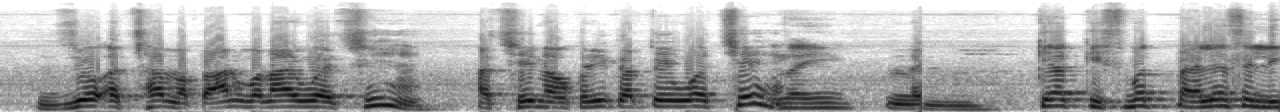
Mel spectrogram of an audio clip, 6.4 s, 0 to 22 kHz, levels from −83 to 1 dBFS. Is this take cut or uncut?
cut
